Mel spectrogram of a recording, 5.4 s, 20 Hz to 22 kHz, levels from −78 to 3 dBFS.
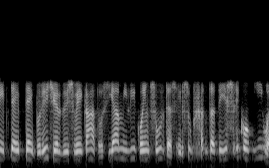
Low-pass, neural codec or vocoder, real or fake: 3.6 kHz; codec, 16 kHz, 0.9 kbps, LongCat-Audio-Codec; fake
